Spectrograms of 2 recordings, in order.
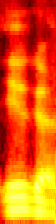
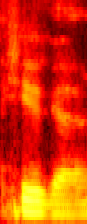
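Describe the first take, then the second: First: The name starts with a vowel, no h sound. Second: The name starts with an h sound. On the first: The speaker calls it right. "Ugo's name is pronounced Ugo" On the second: The speaker calls it wrong. "not Hugo"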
